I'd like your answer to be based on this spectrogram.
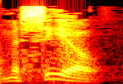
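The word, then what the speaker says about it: meseo (μισέω): And this is the Greek word, meseo. M-I-S-E long O, meseo.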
